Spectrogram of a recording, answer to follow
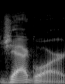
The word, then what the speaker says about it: Jaguar: Pronounced Jaguar, he's saying.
